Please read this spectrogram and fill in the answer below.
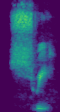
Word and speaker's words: suis: Again, do not pronounce that S. Je suis.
